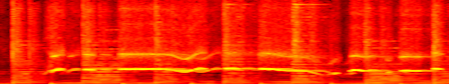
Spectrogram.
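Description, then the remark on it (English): A bright, sustained melodic whistle glides and warbles over a bouncy musical backing with steady rhythmic beats, a person whistling a playful tune imitating a walrus whistle. “Well, have you ever heard a walrus whistle?”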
